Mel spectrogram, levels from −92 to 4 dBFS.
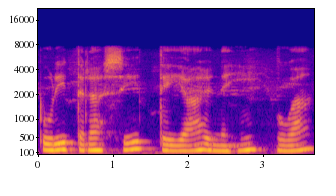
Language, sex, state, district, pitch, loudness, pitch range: Hindi, female, Bihar, Patna, 165 Hz, -16 LUFS, 150-175 Hz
